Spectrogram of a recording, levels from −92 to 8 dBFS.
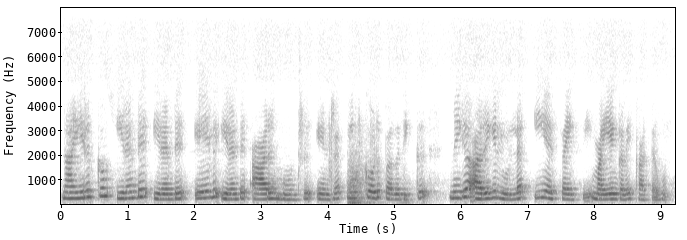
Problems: none marked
